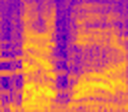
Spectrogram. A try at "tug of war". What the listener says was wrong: It's pronounced tug of war. Okay, why would it be thug?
